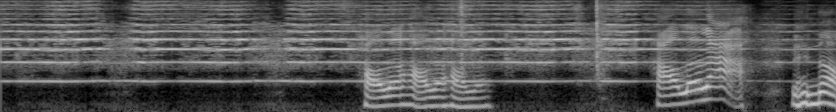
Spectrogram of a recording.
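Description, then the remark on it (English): A malfunctioning household clothes dryer, running, gives off a loud, steady, high-pitched buzzing tone that never lets up, while a voice twice speaks briefly over the noise. “So this is the sound of this is the actual sound of our dryer right now.”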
